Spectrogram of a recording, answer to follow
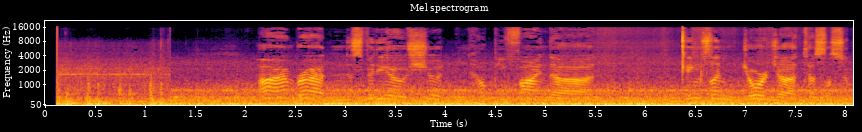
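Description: Steady low road and tyre rumble inside a Tesla's cabin at highway speed, with no engine note from its electric drive. A man's voice starts talking over it about two seconds in.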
